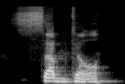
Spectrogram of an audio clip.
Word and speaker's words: subtle: subtle, you know, whereas Donald Trump pronounces the B and subtle. So, it's subtle.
